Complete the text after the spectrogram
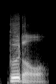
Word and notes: boodle: American English

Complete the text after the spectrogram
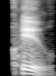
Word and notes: coo: American English

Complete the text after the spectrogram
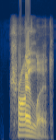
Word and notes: triolet: American English

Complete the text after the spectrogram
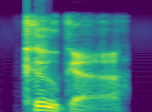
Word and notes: cougar: British English

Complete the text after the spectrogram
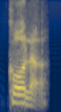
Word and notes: caller: Indian

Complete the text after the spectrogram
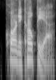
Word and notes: cornucopia: American English

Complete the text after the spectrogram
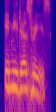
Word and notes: in medias res: Indian

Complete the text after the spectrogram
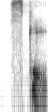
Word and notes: skirr: Indian

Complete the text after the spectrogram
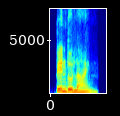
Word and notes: penduline: Indian

